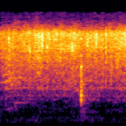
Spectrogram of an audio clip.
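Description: Sliced onions, three for a chicken curry gravy, fry in four spoons of hot oil in a pan, giving a steady, close hiss with one brief soft stir or clink partway through and no voices.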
